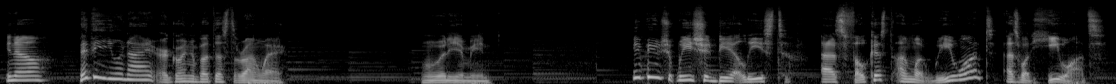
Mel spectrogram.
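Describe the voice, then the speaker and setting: A man's voice: medium pitch, huge pitch swings, unhurried. A man voicing awkward, wry young women who are rivals in love in a visual novel. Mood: apologetic, teasing. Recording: music under the voice.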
